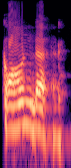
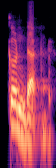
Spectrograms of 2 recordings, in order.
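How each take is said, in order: First: कॉन्डक्ट said KON-dukt, full first vowel; strong KON in कॉन्डक्ट; first-syllable stress. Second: कंडक्ट said kun-DUKT, weak first vowel; light kun, strong DUKT in कंडक्ट; second-syllable stress. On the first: Teacher showing the same pattern, stress on KON. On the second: Teacher showing the same pattern, stress on DUKT. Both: Shown as a demonstration. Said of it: "इसी तरह से".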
